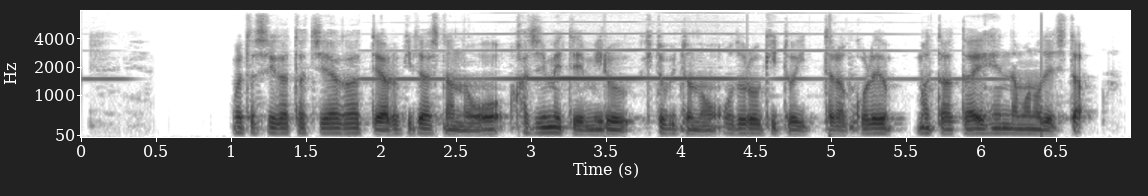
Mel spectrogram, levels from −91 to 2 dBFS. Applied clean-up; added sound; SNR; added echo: none; Wind instrument, woodwind instrument; 14 dB; none.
